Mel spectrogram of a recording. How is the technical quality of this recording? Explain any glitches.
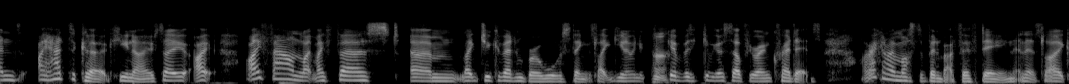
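Two short dropouts stand out, on top of what sounds like clean wideband HD Voice, likely at a high AMR-WB rate.

Lost AMR speech frames hit at 2.37 to 2.48 s, just before "I found like my", and at 6.43 to 6.55 s, between "you know when you" and "give giving yourself your". Each gap is about 80 ms. The decoder keeps stretching the last good sound while fading it out, so you hear a quick fade to near silence before the voice returns a bit rough.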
